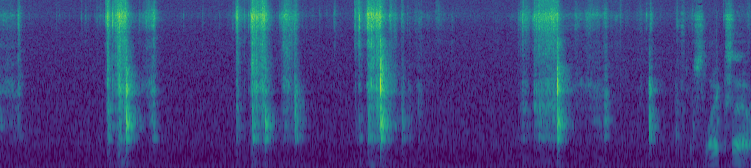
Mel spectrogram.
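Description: A knife cuts through a vegetable into slices for rings on a board, giving five or six separate crisp chops spaced roughly a second apart, close and fairly quiet.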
